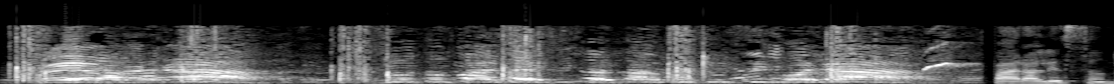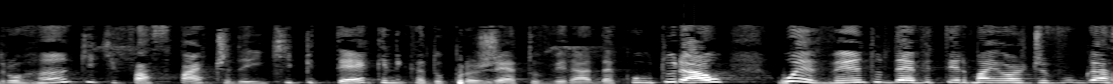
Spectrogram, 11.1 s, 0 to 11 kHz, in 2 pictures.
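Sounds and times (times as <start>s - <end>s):
faint claps: 0.0s - 4.8s
large concert audience in the rain cheering and shouting: 0.0s - 5.0s
speech: 2.4s - 11.1s.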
